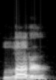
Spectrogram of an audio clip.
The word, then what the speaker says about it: latter: You might hear people pronounce it as latter, latter, latter, but it's common in the United States to pronounce it as latter because of the T and the D switching sounds very often in English in the United States.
